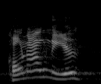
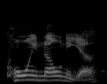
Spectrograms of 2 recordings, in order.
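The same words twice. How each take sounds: First: It is said with a Southern US accent. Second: It is said with a standard pronunciation. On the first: "that's how we roll down here in the southern part of the U.S" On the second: "when you look it up, it's going to look like koinonia"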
